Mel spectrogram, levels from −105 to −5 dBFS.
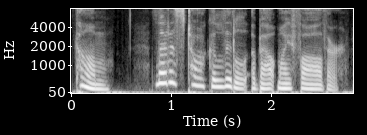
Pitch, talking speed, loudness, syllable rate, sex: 215 Hz, 190 wpm, -15 LUFS, 5.2 syllables/s, female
